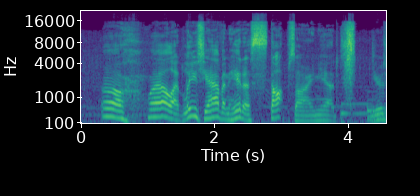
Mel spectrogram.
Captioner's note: sighs; tears paper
